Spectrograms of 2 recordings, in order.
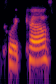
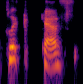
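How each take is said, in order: First: It is said as one smooth word. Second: It is split apart with an overstressed k. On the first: It is the name spoken in conversation. "When I'm talking about the podcast, I call it clickcast" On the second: It is the handle read off the screen. "I separate it weirdly, and I overpronounce the Q"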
